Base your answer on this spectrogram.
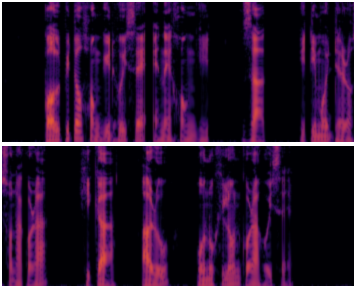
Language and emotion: Assamese, neutral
